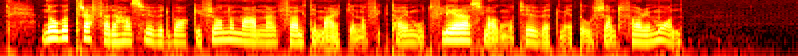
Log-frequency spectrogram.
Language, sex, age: Swedish, female, 29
